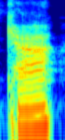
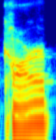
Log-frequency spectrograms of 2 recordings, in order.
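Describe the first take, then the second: First: It is said in a Boston accent. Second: It is said in a general American accent.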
